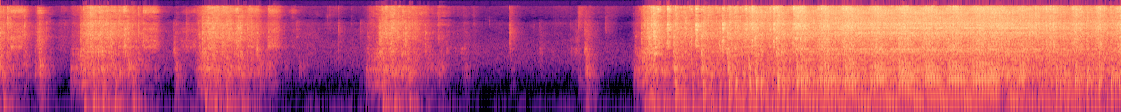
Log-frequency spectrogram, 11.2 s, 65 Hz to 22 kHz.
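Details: 1970 Honda Trail 90, previously non-running (reportedly overheated), first start before carb cleaning: several sputtering start attempts, then uneven lumpy idle that hunts and stumbles; needed choke feathered, owner suspects clogged pilot jet; carb screen later found with debris.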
